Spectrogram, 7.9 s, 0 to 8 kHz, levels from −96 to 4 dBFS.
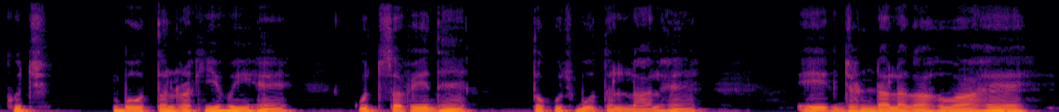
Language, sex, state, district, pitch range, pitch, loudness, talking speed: Hindi, male, Uttar Pradesh, Etah, 115-130 Hz, 125 Hz, -30 LUFS, 135 wpm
